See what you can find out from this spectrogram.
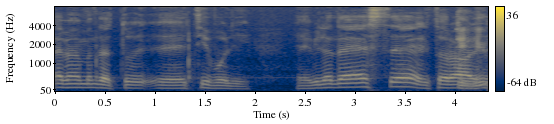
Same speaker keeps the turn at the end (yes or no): yes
